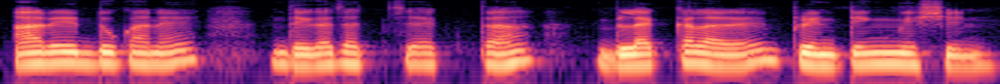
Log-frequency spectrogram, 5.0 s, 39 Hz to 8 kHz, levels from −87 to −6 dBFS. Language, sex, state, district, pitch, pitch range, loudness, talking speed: Bengali, male, Tripura, West Tripura, 140 Hz, 135-150 Hz, -17 LUFS, 130 wpm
